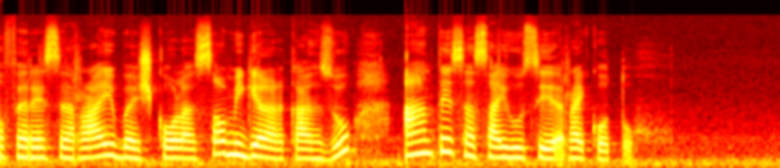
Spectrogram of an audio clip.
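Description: A woman speaks clearly and steadily into a close microphone.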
